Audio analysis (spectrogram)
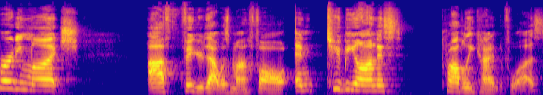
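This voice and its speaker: A woman speaks with a Southern US accent in an animated tone. Her pace is fairly slow. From US South, Virginia. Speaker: author and former stripper. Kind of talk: podcast interview, personal storytelling.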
